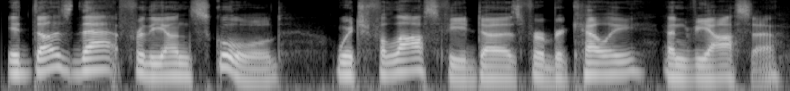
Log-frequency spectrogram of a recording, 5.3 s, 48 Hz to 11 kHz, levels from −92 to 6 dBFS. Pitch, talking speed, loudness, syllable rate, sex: 125 Hz, 150 wpm, -20 LUFS, 4.4 syllables/s, male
